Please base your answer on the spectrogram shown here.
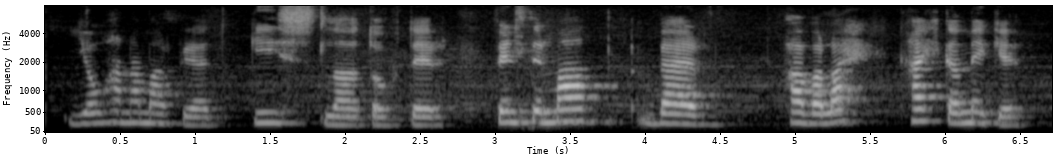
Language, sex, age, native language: Icelandic, female, 12, Icelandic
